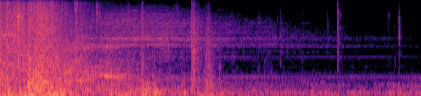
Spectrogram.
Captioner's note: man screaming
